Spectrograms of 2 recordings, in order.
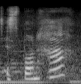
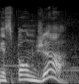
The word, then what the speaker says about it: Esponja: And that's what this whole Esponja Grande thing has been about, huh? Actually, it's pronounced Esponja with an H sound at the end. Really? But we've all been saying Esponja.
